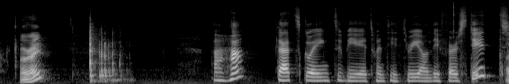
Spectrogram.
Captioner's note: dice roll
